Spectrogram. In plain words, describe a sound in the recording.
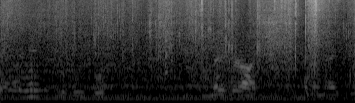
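Rough rope rustles and creaks as hands pull a knot tight.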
